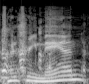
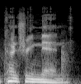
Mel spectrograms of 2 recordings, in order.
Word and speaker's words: Countryman: Is it countryman or countrymen? It's countryman. Countryman.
